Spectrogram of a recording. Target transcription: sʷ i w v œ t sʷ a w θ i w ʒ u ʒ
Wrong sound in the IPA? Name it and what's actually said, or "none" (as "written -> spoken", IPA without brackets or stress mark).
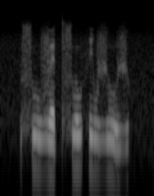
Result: œ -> ɛ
